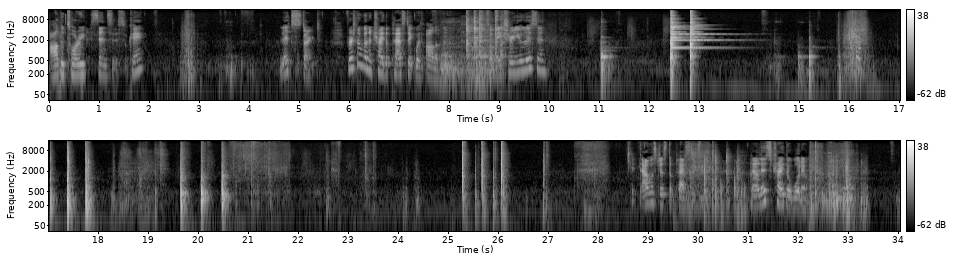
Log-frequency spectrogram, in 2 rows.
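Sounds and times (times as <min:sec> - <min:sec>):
spoon striking metal pot: 0:12.4 - 0:13.8.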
